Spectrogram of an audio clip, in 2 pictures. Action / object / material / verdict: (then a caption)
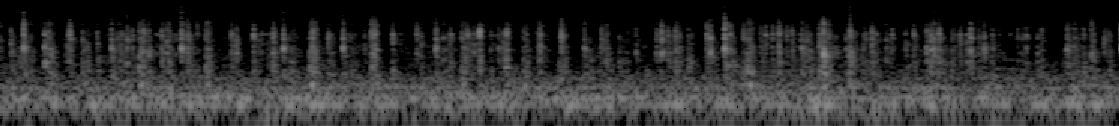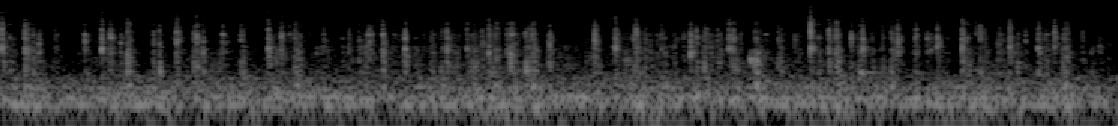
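tap / plastic membrane computer keyboard / plastic / none. Fingertips with long nails type continuously on the hollow keys of a black, full-size plastic membrane computer keyboard. The result is a steady, quick stream of short, bright plastic clicks and taps over a soft low rumble.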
